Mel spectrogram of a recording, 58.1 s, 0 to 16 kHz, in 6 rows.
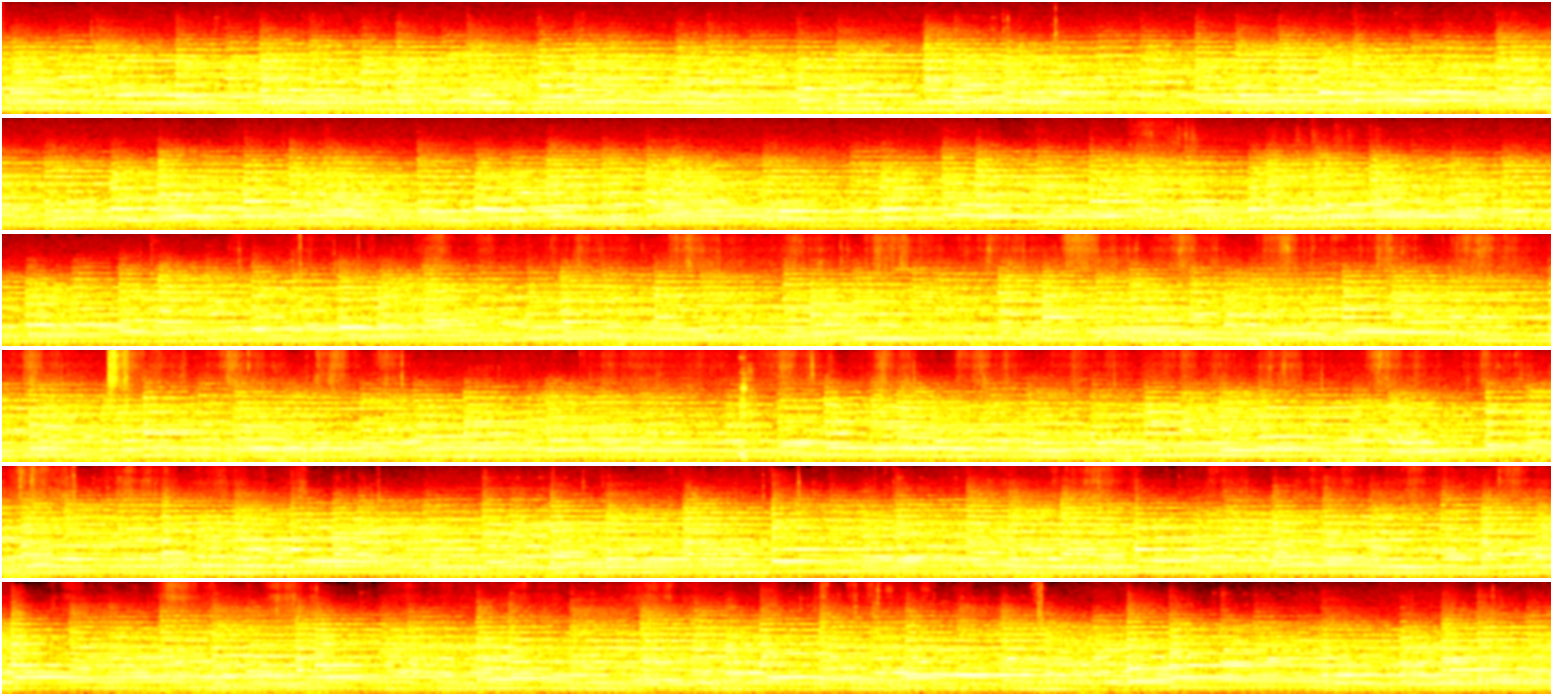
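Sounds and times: church bells change ringing: 0:00.0 - 0:58.0.

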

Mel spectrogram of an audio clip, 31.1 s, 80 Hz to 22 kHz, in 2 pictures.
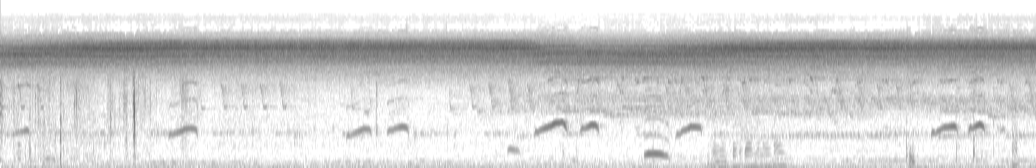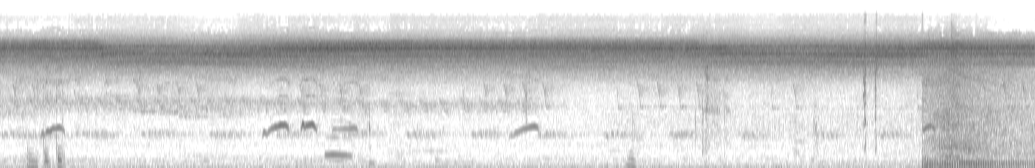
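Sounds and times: high-pitched insect drone: 0:00.0 - 0:31.0
chirp-like animal calls: 0:05.2 - 0:06.3, 0:07.4 - 0:11.2, 0:13.3 - 0:16.7, 0:19.4 - 0:21.2.

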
